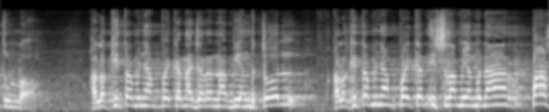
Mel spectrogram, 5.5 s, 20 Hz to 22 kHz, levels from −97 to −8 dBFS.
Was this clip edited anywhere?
yes; 1 cut; at 3.0 s

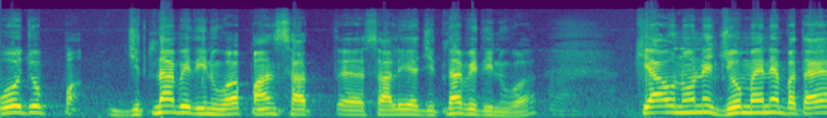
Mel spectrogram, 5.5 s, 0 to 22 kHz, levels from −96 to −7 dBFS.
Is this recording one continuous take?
yes; 0 cuts

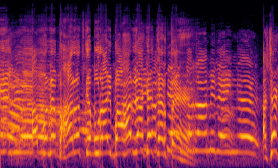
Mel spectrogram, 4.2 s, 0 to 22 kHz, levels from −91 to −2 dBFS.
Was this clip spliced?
no; 0 cuts

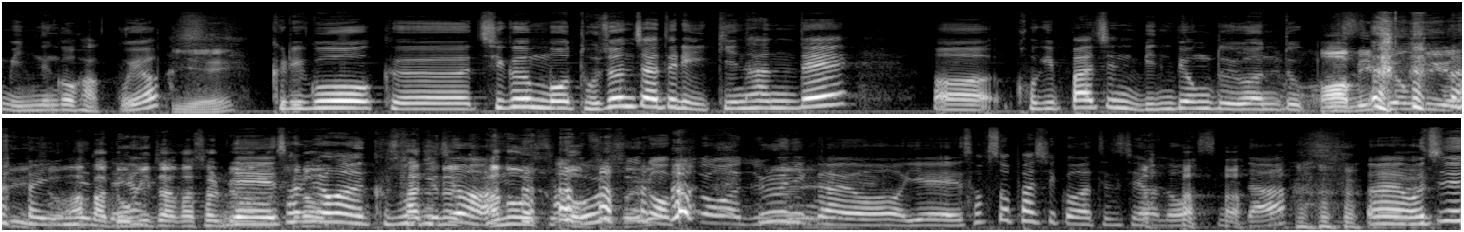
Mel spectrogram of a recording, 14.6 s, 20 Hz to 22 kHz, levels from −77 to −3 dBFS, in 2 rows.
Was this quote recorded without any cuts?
no; 1 cut; at 12.6 s

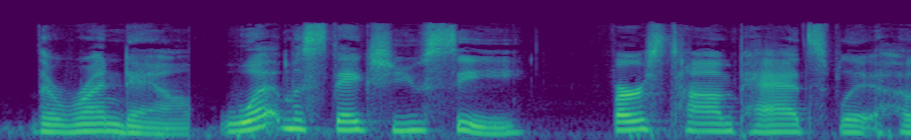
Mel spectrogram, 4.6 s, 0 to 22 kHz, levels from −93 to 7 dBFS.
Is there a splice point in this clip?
yes; 1 cut; at 0.9 s

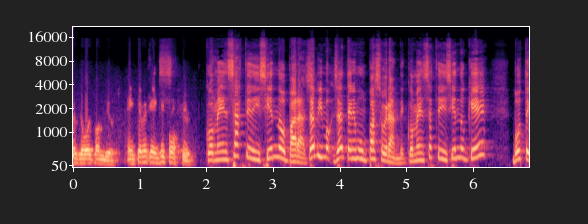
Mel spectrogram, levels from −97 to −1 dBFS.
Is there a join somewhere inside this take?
yes; 1 cut; at 1.9 s

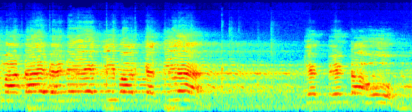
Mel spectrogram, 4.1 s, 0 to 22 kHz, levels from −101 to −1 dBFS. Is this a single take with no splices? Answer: yes; 0 cuts

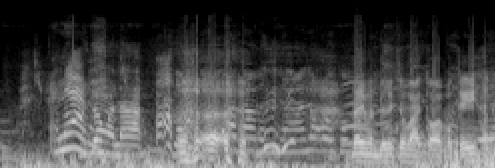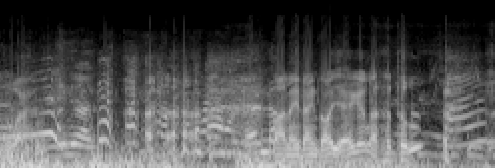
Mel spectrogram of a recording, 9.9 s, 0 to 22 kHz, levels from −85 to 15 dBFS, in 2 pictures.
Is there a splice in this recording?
no; 0 cuts

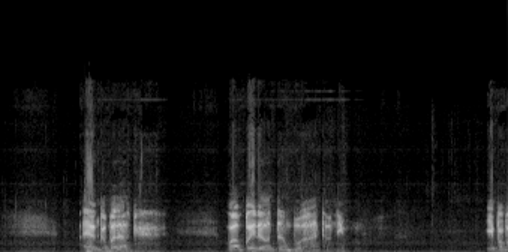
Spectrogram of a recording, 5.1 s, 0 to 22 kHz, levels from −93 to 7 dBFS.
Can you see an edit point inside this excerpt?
no; 0 cuts

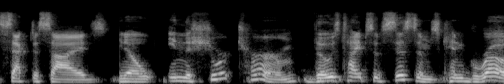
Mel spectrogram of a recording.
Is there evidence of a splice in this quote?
yes; 1 cut; at 3.0 s

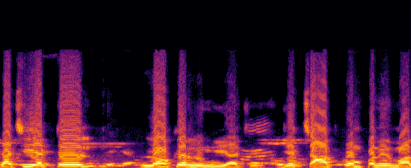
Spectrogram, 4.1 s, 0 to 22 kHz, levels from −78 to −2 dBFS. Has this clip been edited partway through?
no; 0 cuts

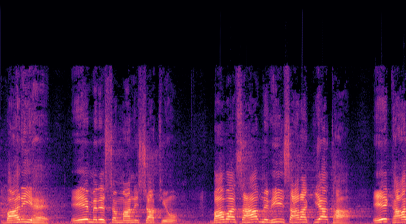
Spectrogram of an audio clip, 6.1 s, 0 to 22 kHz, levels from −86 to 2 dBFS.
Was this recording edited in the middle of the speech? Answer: no; 0 cuts

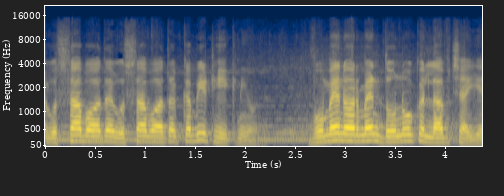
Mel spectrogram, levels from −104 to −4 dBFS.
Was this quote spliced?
yes; 1 cut; at 2.5 s

